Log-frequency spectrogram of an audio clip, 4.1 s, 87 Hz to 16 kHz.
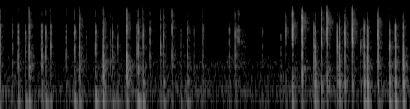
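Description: A large, hollow plastic Nivea lotion bottle with a pump, apparently full, is tapped with long acrylic nails. About 26 quick, irregular, clicky taps sound bright and dry with almost no low end. They pause briefly midway, then resume slightly louder.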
